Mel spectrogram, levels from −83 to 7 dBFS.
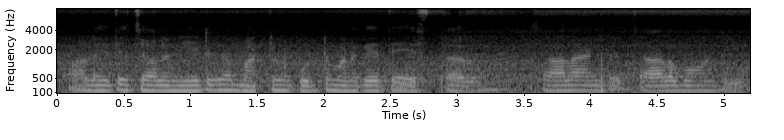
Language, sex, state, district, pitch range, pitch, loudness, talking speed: Telugu, male, Andhra Pradesh, Guntur, 135-145 Hz, 140 Hz, -34 LUFS, 255 wpm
